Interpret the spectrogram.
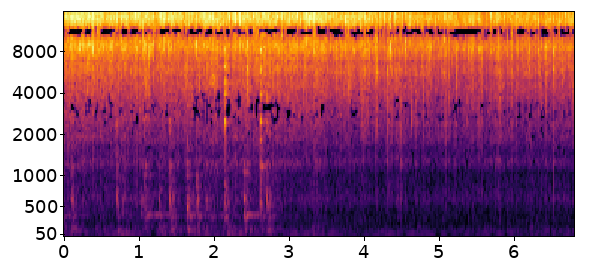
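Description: Onions frying in hot oil in a pan: a steady sizzle, with the stirring utensil clicking against the pan, most often in the first few seconds.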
